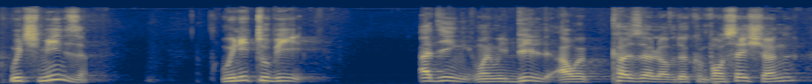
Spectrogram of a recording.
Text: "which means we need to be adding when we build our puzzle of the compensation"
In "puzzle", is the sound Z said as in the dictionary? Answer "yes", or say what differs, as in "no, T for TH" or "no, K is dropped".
yes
